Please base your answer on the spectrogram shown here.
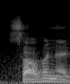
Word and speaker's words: souvenir: Four sounds are there. Whenever a noun ends with ER, the vowel before the ER, that syllable should be stressed. Ni, souvenir, souvenir.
